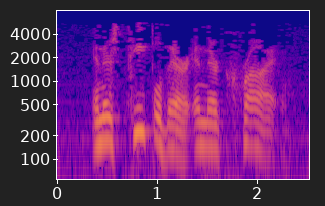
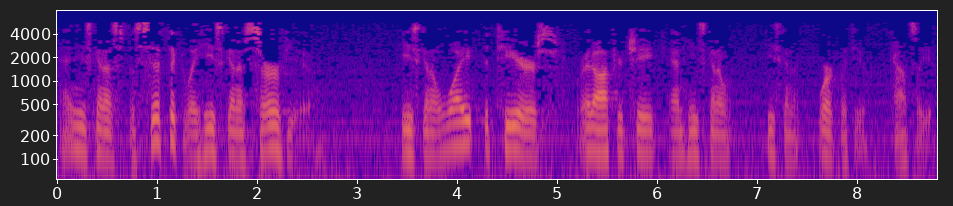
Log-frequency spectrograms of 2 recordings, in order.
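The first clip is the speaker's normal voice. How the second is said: tender; 3 semitones lower, 9 dB quieter than usual. A narrator's reading. God tenderly comforting the grieving.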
